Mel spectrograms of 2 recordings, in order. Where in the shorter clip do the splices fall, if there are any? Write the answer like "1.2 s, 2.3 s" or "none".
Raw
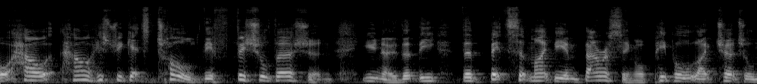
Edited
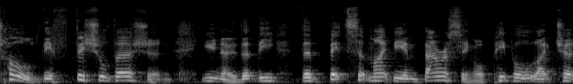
none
